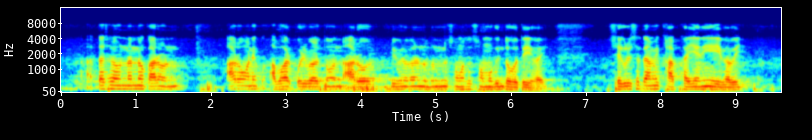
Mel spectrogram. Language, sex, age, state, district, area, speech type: Bengali, male, 60+, West Bengal, Paschim Medinipur, rural, spontaneous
